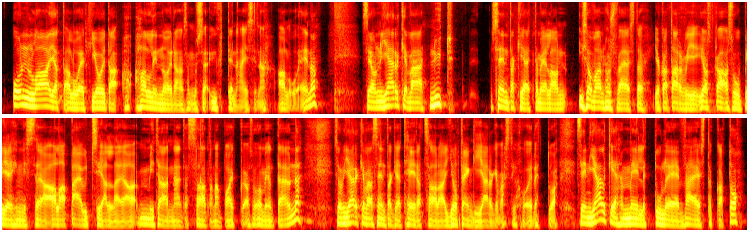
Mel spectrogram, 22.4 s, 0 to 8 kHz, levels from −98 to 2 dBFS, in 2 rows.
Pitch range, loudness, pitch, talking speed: 90-115 Hz, -19 LUFS, 105 Hz, 135 wpm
